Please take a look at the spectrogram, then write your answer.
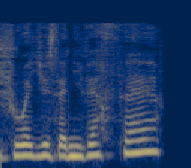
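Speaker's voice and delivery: ordinary delivery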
